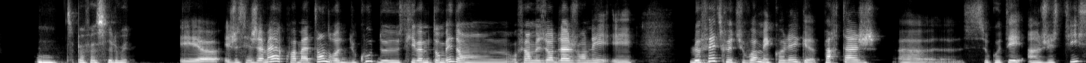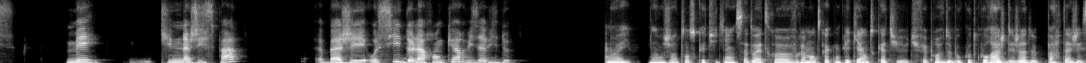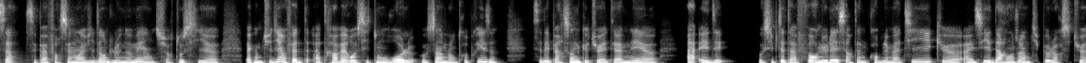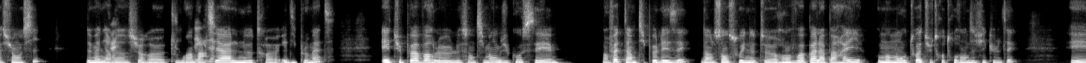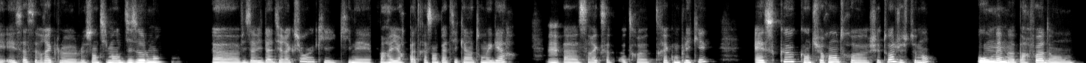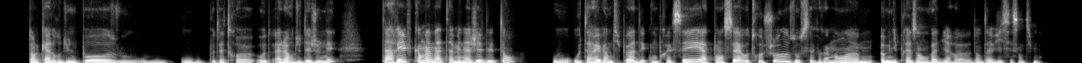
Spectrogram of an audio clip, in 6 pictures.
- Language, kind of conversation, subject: French, advice, Comment gérer mon ressentiment envers des collègues qui n’ont pas remarqué mon épuisement ?
- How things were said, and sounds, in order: tapping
